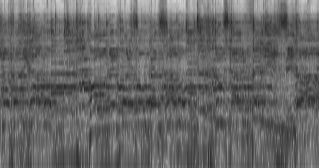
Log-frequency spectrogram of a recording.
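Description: A live band playing Latin American music on guitars and a cajón, with a wavering lead melody over a steady bass line.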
